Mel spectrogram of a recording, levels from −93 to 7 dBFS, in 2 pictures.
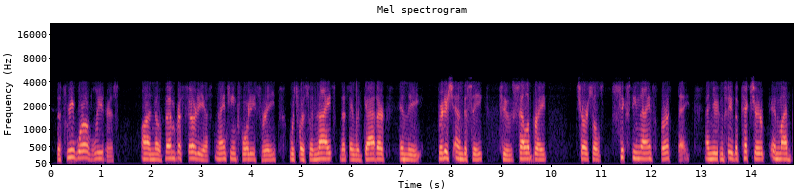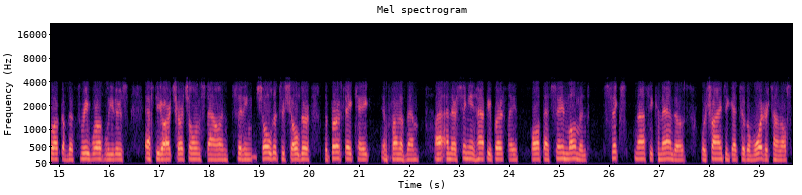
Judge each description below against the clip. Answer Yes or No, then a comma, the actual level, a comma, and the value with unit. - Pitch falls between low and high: Yes, medium, 155 Hz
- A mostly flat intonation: Yes, narrow, 2.0 semitones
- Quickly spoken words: No, average, 155 wpm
